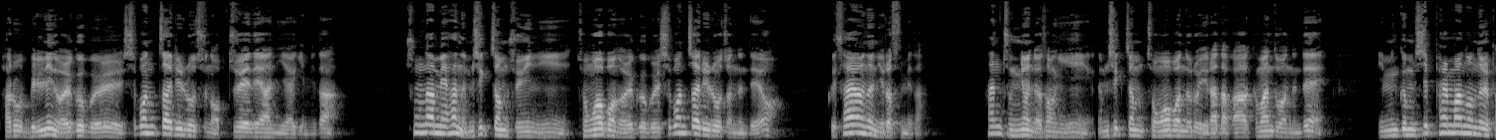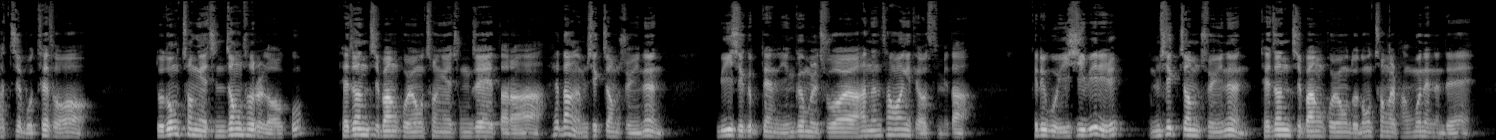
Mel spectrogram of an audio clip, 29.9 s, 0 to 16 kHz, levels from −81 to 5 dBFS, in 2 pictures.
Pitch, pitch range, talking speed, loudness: 125 Hz, 110-145 Hz, 335 characters per minute, -22 LUFS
